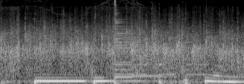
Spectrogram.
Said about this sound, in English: Somebody give God a hand clap of praise.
